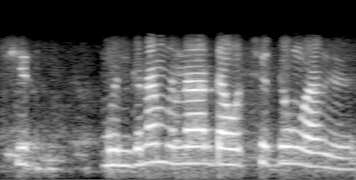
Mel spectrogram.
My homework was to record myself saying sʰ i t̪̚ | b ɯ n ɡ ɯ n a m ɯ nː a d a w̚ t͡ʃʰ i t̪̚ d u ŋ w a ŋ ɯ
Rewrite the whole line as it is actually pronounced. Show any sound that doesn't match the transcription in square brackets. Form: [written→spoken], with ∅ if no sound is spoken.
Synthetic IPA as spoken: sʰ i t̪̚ | [b→m] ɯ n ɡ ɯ n a m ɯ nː a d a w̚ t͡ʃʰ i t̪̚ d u ŋ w a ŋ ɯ

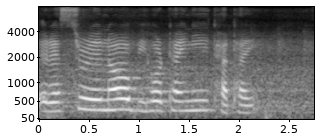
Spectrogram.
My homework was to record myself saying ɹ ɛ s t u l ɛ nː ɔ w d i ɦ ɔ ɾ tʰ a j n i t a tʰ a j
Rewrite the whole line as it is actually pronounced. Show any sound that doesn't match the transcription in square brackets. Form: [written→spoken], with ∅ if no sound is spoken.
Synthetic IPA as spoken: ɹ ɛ s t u [l→ɹ] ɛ [nː→n] ɔ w [d→b] i ɦ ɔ [ɾ→ɹ] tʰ a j n i [t→tʰ] a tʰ a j

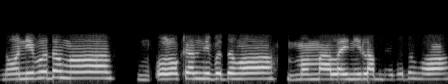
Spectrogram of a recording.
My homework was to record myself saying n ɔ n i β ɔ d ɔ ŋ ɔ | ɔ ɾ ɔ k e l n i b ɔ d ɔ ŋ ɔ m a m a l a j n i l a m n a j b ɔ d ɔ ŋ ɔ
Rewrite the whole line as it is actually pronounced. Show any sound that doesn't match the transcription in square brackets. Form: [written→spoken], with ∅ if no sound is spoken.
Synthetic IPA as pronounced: n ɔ n i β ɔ d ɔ ŋ ɔ | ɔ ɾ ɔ k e l n i b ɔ d ɔ ŋ ɔ m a m a l a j n i l a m n a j b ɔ d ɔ ŋ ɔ

